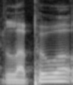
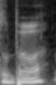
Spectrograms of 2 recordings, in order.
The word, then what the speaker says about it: Lapua: Is it Lapua or? – I think it's Lapua.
